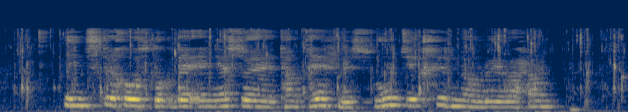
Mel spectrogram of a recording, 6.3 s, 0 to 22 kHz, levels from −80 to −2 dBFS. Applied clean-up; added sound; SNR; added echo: none; Dog; 19 dB; reverberation time 0.2 s.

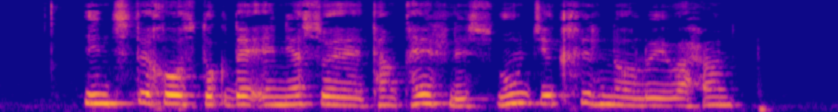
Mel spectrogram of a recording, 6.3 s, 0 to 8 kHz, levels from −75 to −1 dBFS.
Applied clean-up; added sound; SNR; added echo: none; none; none; none.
